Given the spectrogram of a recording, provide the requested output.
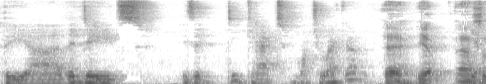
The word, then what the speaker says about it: Motueka: It's an Aussie thing, and trust me, I've spoken a bit of Māori in my time, so it's Motueka. So okay, so the E's pronounced almost on its own.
